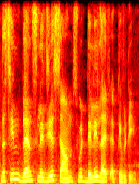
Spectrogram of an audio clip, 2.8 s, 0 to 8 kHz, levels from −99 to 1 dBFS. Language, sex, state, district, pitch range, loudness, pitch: English, male, Assam, Kamrup Metropolitan, 145-180 Hz, -13 LUFS, 165 Hz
